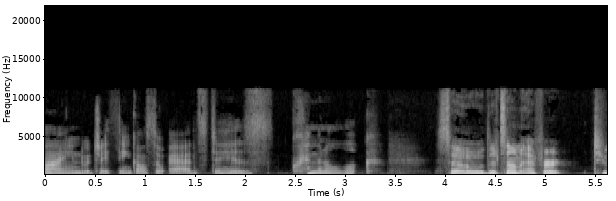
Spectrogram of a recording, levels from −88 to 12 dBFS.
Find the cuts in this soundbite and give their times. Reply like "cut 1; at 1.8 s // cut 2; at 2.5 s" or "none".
cut 1; at 3.4 s // cut 2; at 4.6 s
